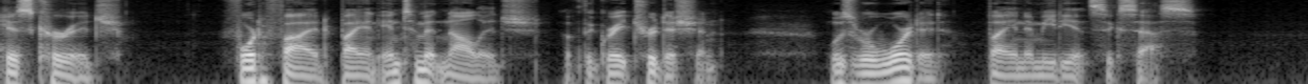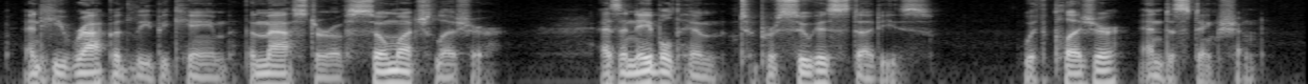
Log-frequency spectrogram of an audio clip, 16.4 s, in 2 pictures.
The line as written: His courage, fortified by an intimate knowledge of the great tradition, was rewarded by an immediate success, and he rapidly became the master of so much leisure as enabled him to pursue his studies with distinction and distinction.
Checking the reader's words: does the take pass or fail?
fail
